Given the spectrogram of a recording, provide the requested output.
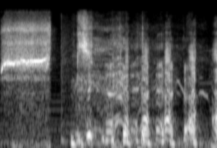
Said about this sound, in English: Hit the whistle button, Mike. Fair enough. There we go. That's the whistle.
